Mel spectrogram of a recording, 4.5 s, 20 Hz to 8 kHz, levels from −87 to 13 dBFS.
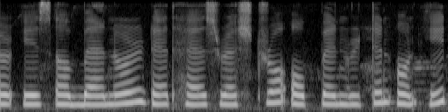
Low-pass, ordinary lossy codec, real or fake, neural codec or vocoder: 7.2 kHz; none; real; none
